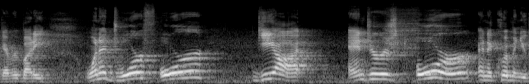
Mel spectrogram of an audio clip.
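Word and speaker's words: Giott: Guillot.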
